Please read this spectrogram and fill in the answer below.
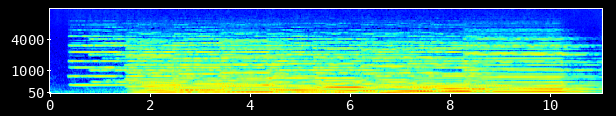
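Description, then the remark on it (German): Organ music plays loud and sustained, the second theme in the upper voices soon joined by a pedal entry of deep bass notes underneath, with rich held harmonies throughout and no talking. “Ich spiele Ihnen mal die Kombination von äh, diesem zweiten Thema mit dem Pedalsatz, Pedaleinsatz an einer Stelle vor.”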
